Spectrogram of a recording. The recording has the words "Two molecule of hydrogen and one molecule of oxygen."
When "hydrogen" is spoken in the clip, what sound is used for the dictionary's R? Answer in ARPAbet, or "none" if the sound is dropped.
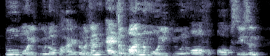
R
